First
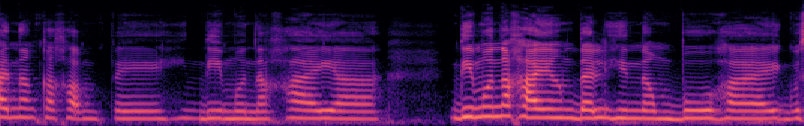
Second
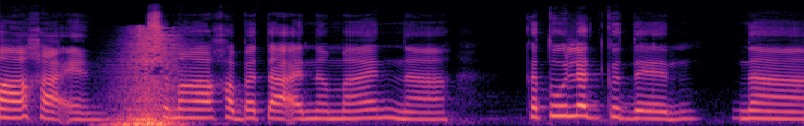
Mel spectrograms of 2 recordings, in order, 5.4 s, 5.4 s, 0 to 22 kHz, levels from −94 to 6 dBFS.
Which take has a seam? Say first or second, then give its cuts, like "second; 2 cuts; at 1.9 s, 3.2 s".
second; 1 cut; at 1.0 s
